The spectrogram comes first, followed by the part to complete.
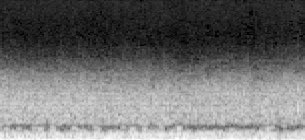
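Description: A steady low rumble with a faint hiss above it, the background ambience of a radio-drama scene.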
